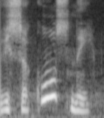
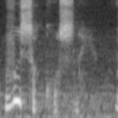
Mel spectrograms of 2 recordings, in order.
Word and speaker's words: високосный: И, как пишут наши словари, в просторечии, в народной речи можно услышать слово «высокосный». «Высокосный». Вот, ну, это я ударение сделала специально. Но я думаю, люди, которые с университетом связаны, не должны относить себя к просторечию, к народному, а должны говорить на литературном. «Високосный год».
